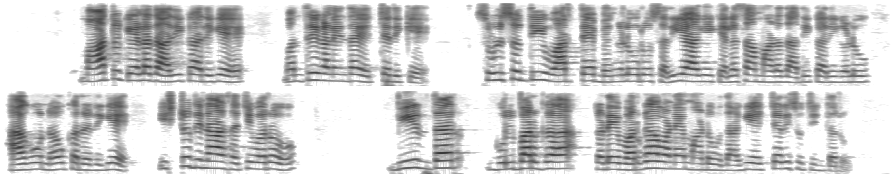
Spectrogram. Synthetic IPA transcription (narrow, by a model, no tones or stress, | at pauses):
maːt̪ukɛːɭɐd̪ɐːd̪ʱikaːɾiɡe̞ | mɐnt̪ɾiɡɐɭind̪ɐɦet͡ʃːɐɾike̞ | suɭsud̪ːiʋaːɾt̪e̞be̞ŋɡɐɭuːɾusɐɾijaːɡikɛlɐsɐmaːɽɐd̪ɐːd̪ʱikaːɾiɡɐɭu | haːɡuːnɐwkɐɾɐɾiɡe̞ | iʂʈud̪inasɐt͡ʃiʋɐɾu | biːɾd̪ɐɾ | ɡulbɐɾɡɐkɐɽe̞ʋɐɾɡaːʋɐɳe̞maːɽuʋud̪aːɡiɦɛt͡ʃːɐɾisut̪ːid̪ːɐɾṵ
